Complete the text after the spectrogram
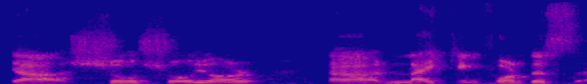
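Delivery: ordinary delivery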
